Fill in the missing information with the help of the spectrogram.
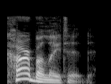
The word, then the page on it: carbolated: British English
